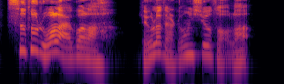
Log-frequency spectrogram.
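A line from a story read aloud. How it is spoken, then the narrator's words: Cheerful laughing. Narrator (Chinese): 曹峰就笑呵呵地跟他们说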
